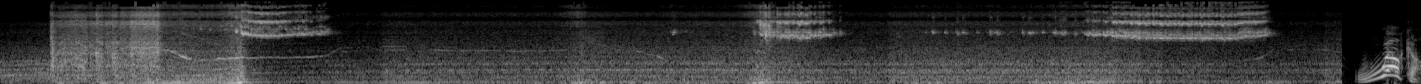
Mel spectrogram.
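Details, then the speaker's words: Jeep Wrangler at startup: sharp, high squeal in several bursts over the engine, worse with the air conditioning on from the compressor load; slipping serpentine belt with a worn tensioner. "it is making quite the noise when I started up this is especially pronounced when I turn on the air conditioner it's because the extra load from the compressor on the serpentine belt just causes"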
